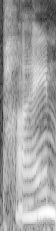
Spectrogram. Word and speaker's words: Malibu Pain: So this publisher is Malibu Pain. Now, if you read out the Japanese pronunciation of their name, it's pine, like pa-i-n, like pine. But in English, they actually spell it out as pain.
